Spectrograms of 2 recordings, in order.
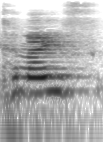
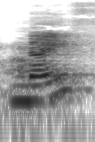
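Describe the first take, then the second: First: A k sound is pronounced before the n. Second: The word starts directly with an n sound. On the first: The speaker calls it wrong. "So you don't say knife" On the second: The speaker calls it right. "it's just knife. So you don't say the K"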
